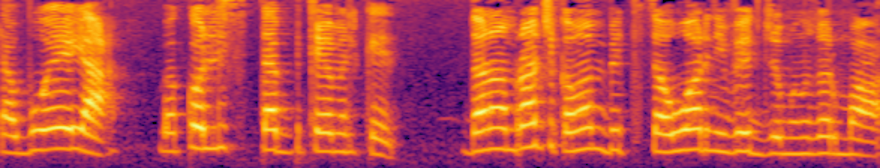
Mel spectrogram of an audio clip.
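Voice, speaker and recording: Using a cartoonish character voice, a woman talks at a moderate pace with an extremely high pitch and fairly even intonation. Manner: impatient, sardonic.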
